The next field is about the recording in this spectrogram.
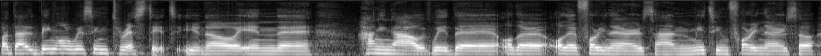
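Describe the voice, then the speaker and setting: A woman's voice: low-pitched, little pitch movement, a little slow, clean tone. A young woman lawyer from Spain with a Spanish accent, speaking English as a second language and answering interview questions with many fillers and restarts. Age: young adult. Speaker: lawyer guest.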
